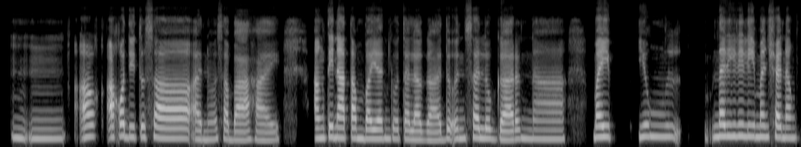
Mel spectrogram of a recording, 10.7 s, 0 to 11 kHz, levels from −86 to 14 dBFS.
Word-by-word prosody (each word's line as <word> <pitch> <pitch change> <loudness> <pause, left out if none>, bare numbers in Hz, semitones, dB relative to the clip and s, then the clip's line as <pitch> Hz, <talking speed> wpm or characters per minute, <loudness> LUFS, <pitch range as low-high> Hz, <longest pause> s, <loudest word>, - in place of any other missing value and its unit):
Mm. 210 -1 -6
Ak 255 +2 0
ako 265 +1 +4
dito 240 0 -2
sa 240 0 +1 0.4
ano, 190 +1 -4
sa 200 -3 -3
bahay 180 -1 -1 0.5
ang 225 0 +2
tinatambayan 215 -3 +3
ko 210 -1 -5
talaga 185 -3 -1
doon 210 +2 -3
sa 230 +2 0
lugar 200 -3 +2
na 200 -1 -5 0.3
may 245 0 +3 0.3
'yong 255 0 -2
ay 245 -1 -7 0.4
nalililiman 255 0 +1
siya 245 -2 +3
ng 230 0 -3
220 Hz, 125 wpm, -21 LUFS, 200-245 Hz, 0.5 s, ako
